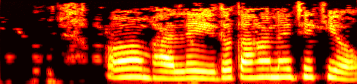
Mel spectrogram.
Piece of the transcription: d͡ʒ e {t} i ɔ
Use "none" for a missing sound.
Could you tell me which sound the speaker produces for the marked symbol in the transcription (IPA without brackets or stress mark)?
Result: k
